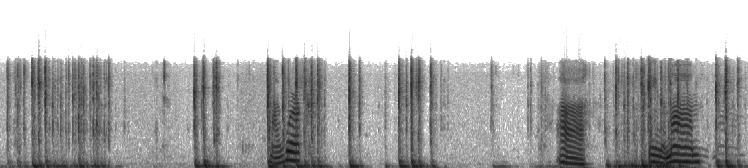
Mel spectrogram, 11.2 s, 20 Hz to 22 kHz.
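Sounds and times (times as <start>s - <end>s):
typing on a computer keyboard: 0.1s - 1.8s, 2.9s - 3.4s, 4.0s - 6.8s, 8.8s - 11.2s
speech: 4.1s - 4.7s, 8.4s - 8.9s, 9.8s - 10.6s.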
